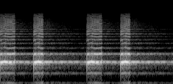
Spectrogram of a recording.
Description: FX 138-BPM C.wav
